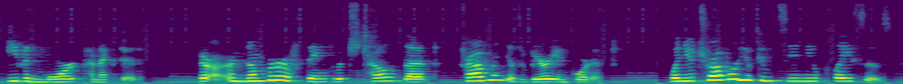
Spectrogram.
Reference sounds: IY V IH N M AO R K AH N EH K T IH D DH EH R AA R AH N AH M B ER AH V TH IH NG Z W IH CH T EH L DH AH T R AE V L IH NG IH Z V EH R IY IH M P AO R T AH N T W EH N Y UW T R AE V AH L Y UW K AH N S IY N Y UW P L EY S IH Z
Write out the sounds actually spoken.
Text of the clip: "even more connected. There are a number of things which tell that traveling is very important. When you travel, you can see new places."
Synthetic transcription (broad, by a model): IY V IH N M AO R K AH N EH K T IH D DH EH R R AH N AH M B ER AH V TH IH NG Z W IH CH T EH L DH AH T R AE V L IH NG IH Z V EH R IY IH M P AO R T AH N T W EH N Y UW T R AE V L Y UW K AH N S IY N Y UW P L EY S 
